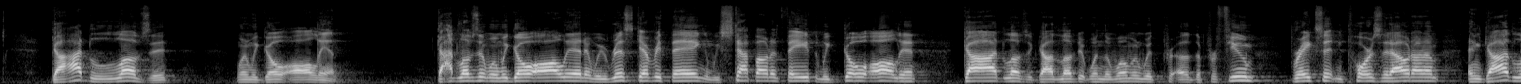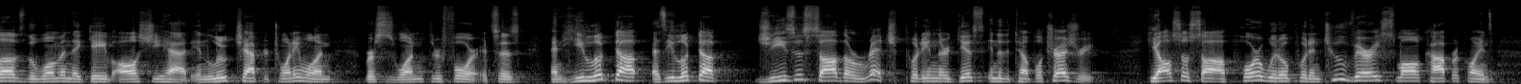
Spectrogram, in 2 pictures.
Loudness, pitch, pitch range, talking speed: -19 LUFS, 145 Hz, 125-165 Hz, 205 wpm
